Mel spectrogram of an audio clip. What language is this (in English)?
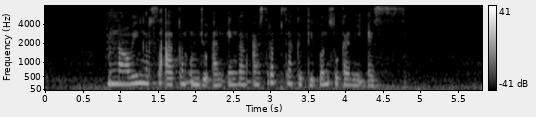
Javanese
